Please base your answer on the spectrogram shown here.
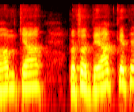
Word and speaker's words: प्रचोदयात: बोलते हैं उसमें तो वो हलंत खाली आधा बताने वाला है तो इन टर्म्स ऑफ प्रोनाउंसिंग हम ता पूरा नहीं बोलेंगे प्रचोदयात अच्छा प्रचोदयात नहीं बोलेंगे प्रचोदयात धन्यवाद प्रभु जी हां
